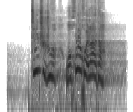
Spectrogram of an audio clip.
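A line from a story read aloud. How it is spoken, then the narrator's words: Determined shout. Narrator (Chinese): 一咬牙 喊道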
